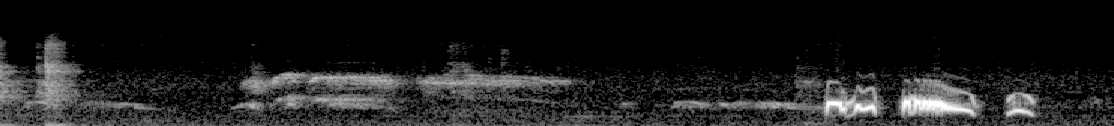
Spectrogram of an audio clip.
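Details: Spotted dove in practice cooing. Faint bird chatter and soft noises come first, then one clear phrase near the end: a low double hoot, a rolling coo and a brief final hoot.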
